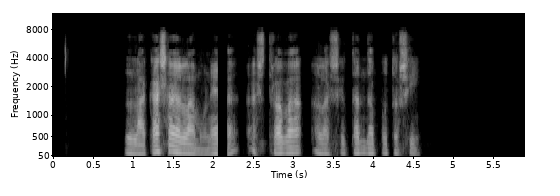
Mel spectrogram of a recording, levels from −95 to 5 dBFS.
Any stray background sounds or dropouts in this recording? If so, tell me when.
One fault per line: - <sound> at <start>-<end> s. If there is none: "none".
- dropout at 2.0-2.2 s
